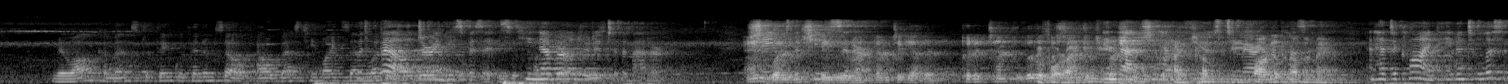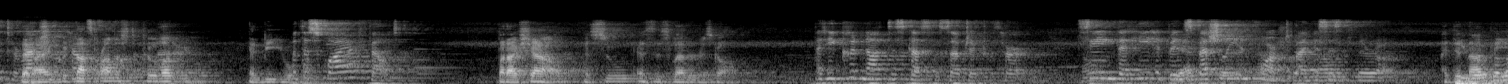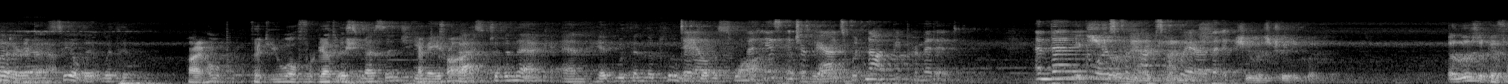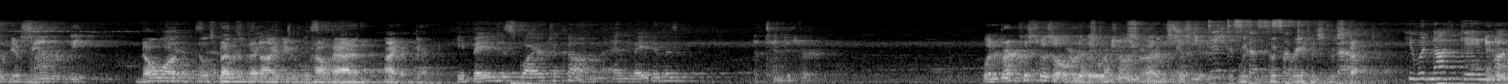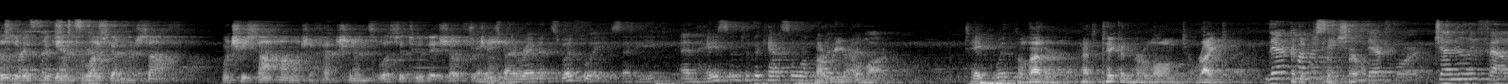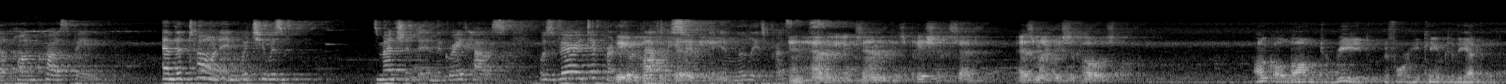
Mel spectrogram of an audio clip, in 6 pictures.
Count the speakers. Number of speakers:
four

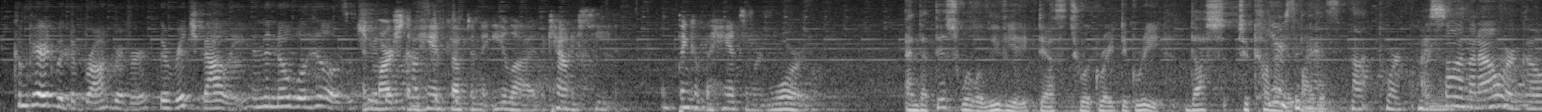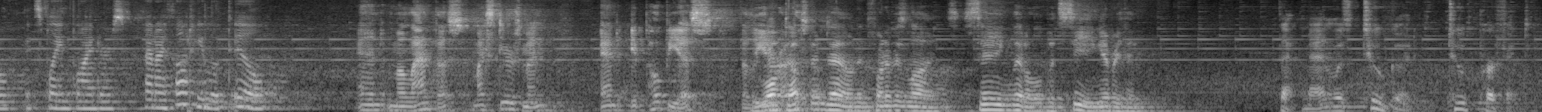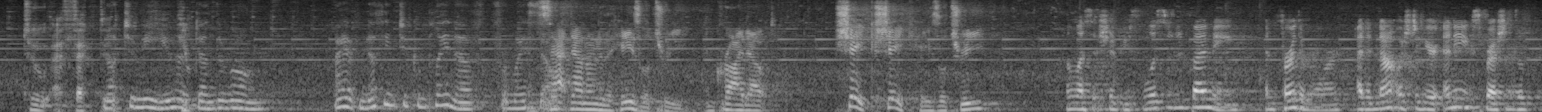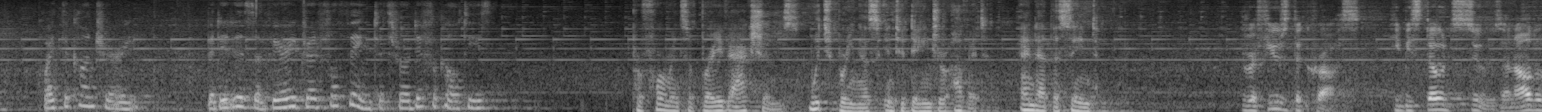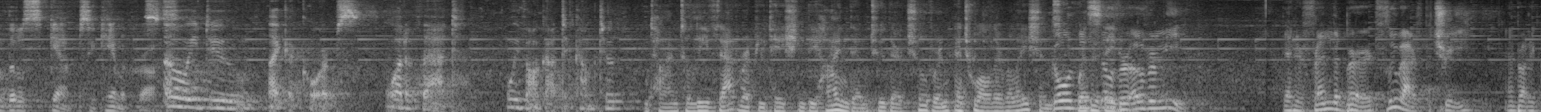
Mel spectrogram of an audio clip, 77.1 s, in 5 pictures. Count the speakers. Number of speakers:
ten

